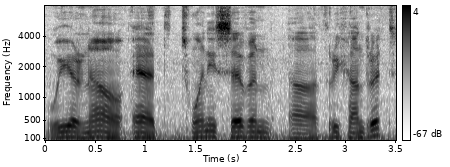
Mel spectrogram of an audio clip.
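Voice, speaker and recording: Low-voiced man, noisy casual outdoor review. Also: steady tone, a little slow, darkish tone. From Canada. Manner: informal, addresses viewers directly. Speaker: video host reviewing radio gear. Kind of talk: casual hands-on product review. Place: outdoors in a parking lot and inside a parked car. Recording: noisy outdoor recording with car sounds.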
